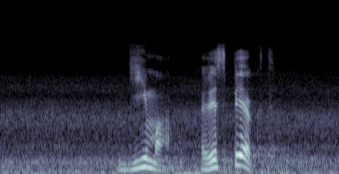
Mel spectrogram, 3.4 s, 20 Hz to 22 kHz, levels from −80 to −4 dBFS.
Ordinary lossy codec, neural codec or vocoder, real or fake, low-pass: none; none; real; none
